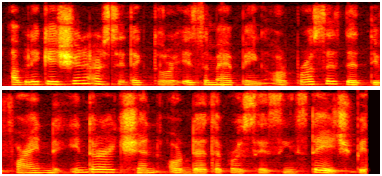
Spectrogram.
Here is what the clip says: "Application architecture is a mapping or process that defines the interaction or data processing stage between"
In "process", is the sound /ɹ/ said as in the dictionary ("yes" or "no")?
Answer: yes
